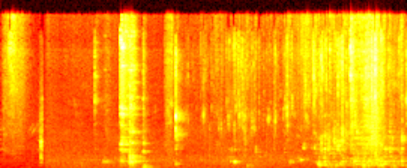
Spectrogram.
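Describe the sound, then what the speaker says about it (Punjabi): Dishes being washed by hand: scattered clatter of utensils and pots with running, splashing water, close by and irregular, no talking. "ਭਾਂਡੇ ਹੀ ਧੋਣ ਭਾਂਡੇ ਸਾਫ ਕਰਨ ਦੀ"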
